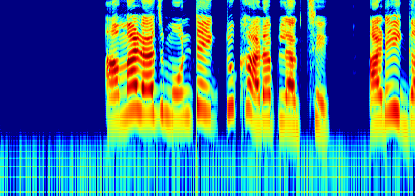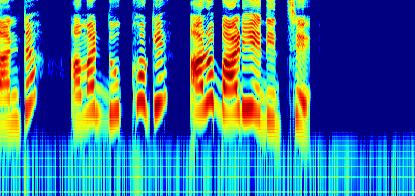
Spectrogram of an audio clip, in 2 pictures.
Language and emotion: Bengali, sad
